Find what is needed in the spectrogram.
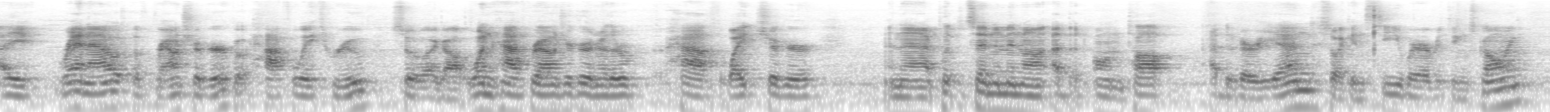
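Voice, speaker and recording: A man at a moderate pace with fairly even intonation, plus light background noise and audible room echo. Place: kitchen. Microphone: phone near.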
